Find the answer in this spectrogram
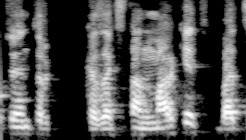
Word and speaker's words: Kazakhstan: Yeah, so that's the right pronunciation is Kazakhstan, to make it everything crystal clear.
